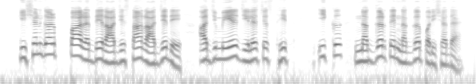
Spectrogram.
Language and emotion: Dogri, neutral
